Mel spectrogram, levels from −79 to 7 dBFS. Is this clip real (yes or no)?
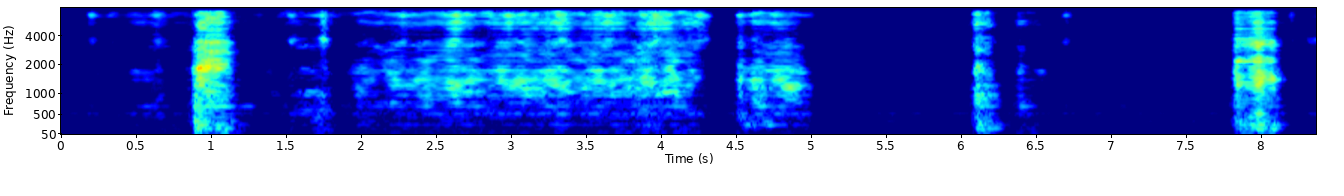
no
